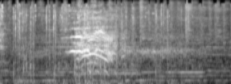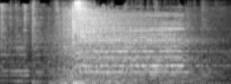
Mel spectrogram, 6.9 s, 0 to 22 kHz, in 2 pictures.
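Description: A horse in The Witcher 3 gives two loud whinnies a few seconds apart over steady clip-clopping hooves, with game ambience behind and no talking.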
